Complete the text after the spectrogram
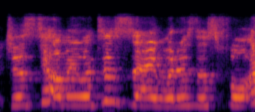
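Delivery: high, loud comic begging; mock desperate plea. Host jokingly begging spirit for the tarot message, mock desperate plea. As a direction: plead upward in playful exasperation.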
